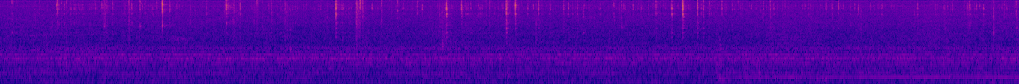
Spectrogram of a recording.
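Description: Near silence: faint background hiss with scattered small clicks, and a faint steady hum that starts about five seconds in.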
